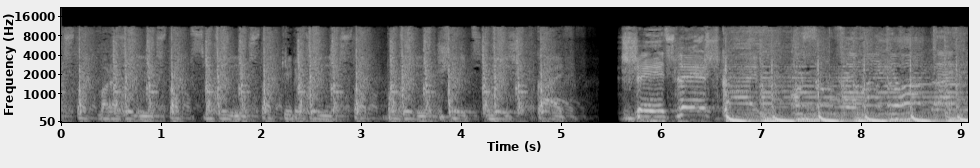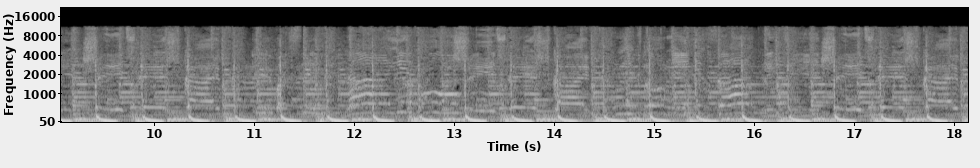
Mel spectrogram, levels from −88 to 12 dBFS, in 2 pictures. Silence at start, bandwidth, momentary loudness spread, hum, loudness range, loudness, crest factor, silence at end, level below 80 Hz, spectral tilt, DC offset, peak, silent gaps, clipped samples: 0 s; 11.5 kHz; 6 LU; none; 5 LU; -13 LUFS; 12 dB; 0 s; -14 dBFS; -3.5 dB/octave; under 0.1%; -2 dBFS; 5.38-5.55 s; under 0.1%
